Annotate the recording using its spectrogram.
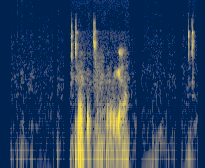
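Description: Two sharp computer mouse clicks, one about a second and a half in and one near the end, while a page is chosen from a menu. Between them is about a second of a low, wordless voice sound. Otherwise near silence.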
